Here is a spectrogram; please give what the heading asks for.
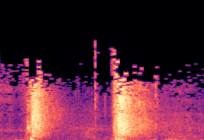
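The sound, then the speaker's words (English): Two sharp, loud cracks from an authentic handmade bullwhip made by a master whipmaker ring out alone, with a brief quiet gap between the snaps. “Friends, that is the sound of a real bullwhip, authentic, handmade bullwhip”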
